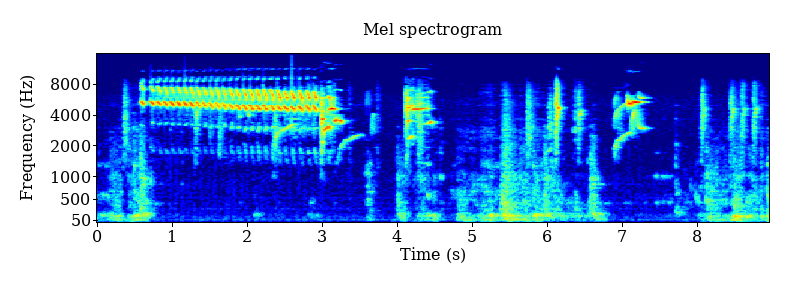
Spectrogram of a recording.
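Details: Double pastel red siskin in pre-breeding condition, November 2023, opening with a fast, even high buzzy trill of about three seconds, then scattered sharp chirps and short upslurred whistles over faint low hum.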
